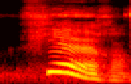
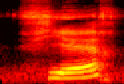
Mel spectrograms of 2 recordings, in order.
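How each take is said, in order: First: "fier" falling to low; falling tune. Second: "fier" rising from low; rising tune. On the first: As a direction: say "fier" as the second form, dropping at the end. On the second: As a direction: say "fier" as the first of two forms, lifting at the end. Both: Shown as a demonstration. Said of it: "Attention, l'accent grave".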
